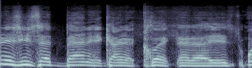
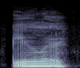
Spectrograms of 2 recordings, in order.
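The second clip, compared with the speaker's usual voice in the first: Ben Stein monotone; 3 semitones lower than usual. Retold or imitated. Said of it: "that one guy".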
